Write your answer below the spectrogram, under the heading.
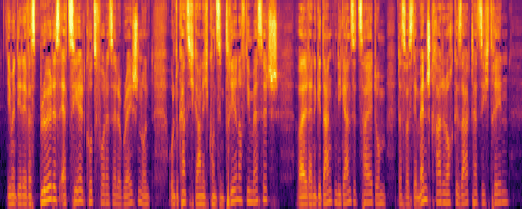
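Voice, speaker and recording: Fairly quick and with ordinary pitch variation, a man speaks at a fairly high pitch. The sound is dry and close, with no echo. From Saxony, eastern Germany. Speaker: pastor. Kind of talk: sermon. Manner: energetic.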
